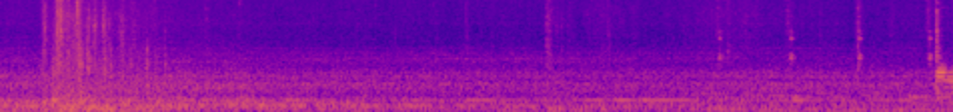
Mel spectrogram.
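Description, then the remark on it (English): A car drives back into a park with a steady, heavy low rumble of engine and road noise, a louder burst at the start, and faint clicks and rattles over the continuous drone. “We drive back into the park.”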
